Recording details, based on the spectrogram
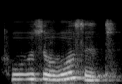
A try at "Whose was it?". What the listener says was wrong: Good, good.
